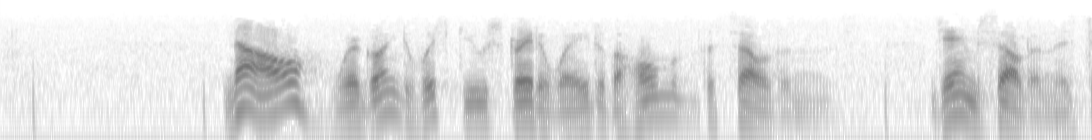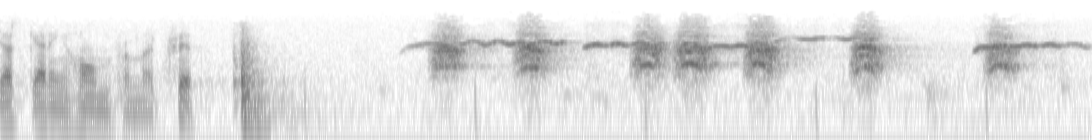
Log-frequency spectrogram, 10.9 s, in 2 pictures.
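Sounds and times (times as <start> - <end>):
speech: 1.1 - 6.8
dog barking excitedly: 7.6 - 10.7.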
